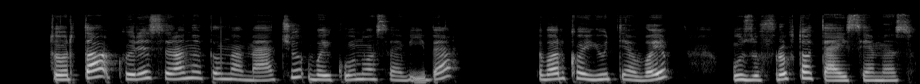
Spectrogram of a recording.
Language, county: Lithuanian, Vilnius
